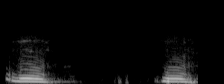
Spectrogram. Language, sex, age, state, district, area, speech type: Gujarati, male, 18-30, Gujarat, Morbi, urban, conversation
